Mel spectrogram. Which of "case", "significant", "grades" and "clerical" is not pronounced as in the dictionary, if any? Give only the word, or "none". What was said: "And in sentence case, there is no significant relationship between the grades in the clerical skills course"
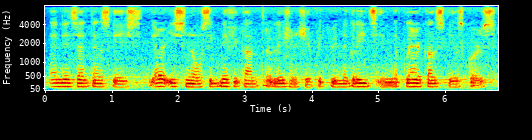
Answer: grades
